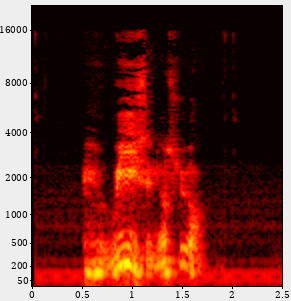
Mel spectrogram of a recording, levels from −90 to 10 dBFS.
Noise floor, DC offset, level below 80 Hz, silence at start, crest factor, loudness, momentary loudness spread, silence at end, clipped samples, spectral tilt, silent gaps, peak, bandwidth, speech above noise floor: -56 dBFS; under 0.1%; -52 dBFS; 0.5 s; 18 dB; -25 LUFS; 12 LU; 0.8 s; under 0.1%; -6 dB/octave; none; -8 dBFS; 16.5 kHz; 32 dB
